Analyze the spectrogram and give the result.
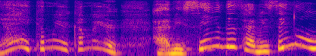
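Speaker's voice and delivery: play-acted very high, fast, swooping yell. A wife retells her husband calling her over to the tv, imitating his yelling. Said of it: "he was yelling at me".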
